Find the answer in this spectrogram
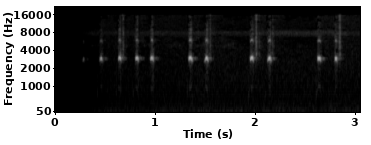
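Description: Rain Quail giving sharp, metallic high notes in quick pairs, each pair about half a second apart, against a faint low rumble.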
